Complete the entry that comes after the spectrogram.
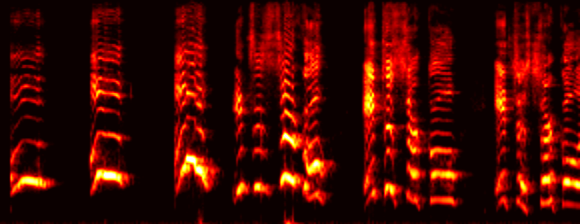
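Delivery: high, loud gasp of discovery; sudden revelation. Real, not acted. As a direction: burst out with the aha moment.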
